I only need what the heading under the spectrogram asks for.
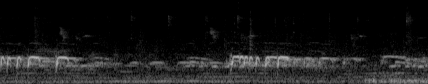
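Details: Local Indonesian zebra dove, loud and persistent, used to lure and stir other doves: faint, quick staccato cooing notes in short runs, partly masked by broad background noise and other fainter cooing.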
